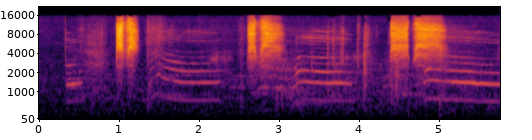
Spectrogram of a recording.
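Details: Scared black kitten up a tree meowing: drawn-out, slightly rising meows, about five in quick succession, with short harsh hissing bursts of broadband noise between them.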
